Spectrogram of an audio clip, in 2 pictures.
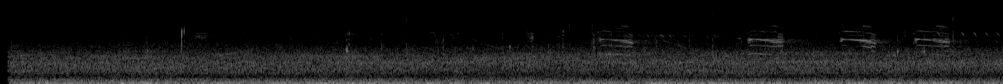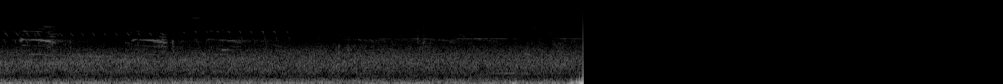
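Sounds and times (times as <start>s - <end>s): steady low rumble: 0.1s - 15.9s
birds calling harshly: 2.9s - 15.8s.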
